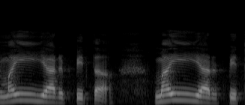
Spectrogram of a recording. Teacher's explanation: জ ফলা আছে অন্তস্থ জ আছে তাহলে মাইয়ারপিত মাইয়ারপিত এভাবে অর্থাৎ জফলার পরিবর্তে ই উচ্চারণ হলো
